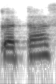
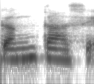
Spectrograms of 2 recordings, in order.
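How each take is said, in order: First: There is no nasal sound before the t. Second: A nasal sound comes before the t. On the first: The speaker calls it wrong. "ಅದು ಗತಾಸಿ ಅಲ್ಲ ಮಾತಾಜಿ" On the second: The speaker calls it right. "ಅಲ್ಲಿ ಗಂತಾಸಿ ಅನುನಾಸಿಕ ಇದೆ"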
